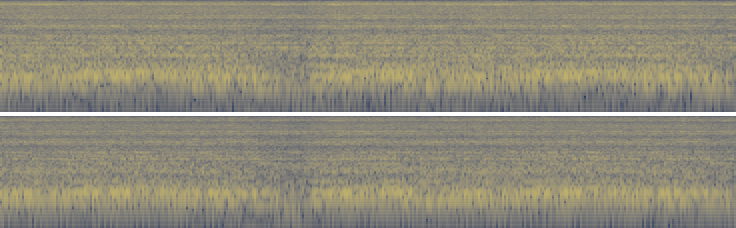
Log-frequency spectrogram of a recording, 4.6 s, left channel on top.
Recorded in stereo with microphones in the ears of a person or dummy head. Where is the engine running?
35° left (ahead or behind), 1.4 m.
